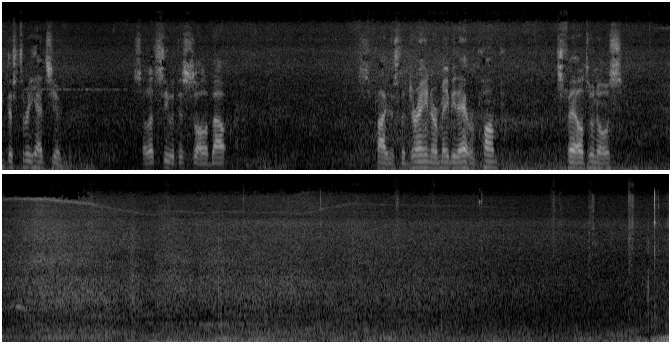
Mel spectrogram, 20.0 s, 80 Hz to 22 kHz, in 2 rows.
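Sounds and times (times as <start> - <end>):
road noise: 0.0 - 20.0
vehicle engine hum: 4.2 - 20.0.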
